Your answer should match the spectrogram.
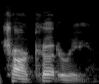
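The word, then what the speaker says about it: charcuterie: But it's pronounced char cutery.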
